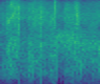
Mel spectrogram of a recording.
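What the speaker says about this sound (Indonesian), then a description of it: "kasih tepuk tangan" Schoolchildren in a classroom give a quick burst of applause, a short patter of overlapping claps that is fairly close and loud.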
